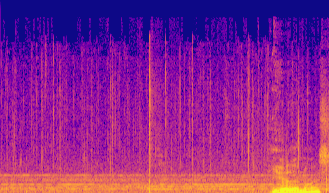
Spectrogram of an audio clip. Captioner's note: fire crackling; gentle quiet music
